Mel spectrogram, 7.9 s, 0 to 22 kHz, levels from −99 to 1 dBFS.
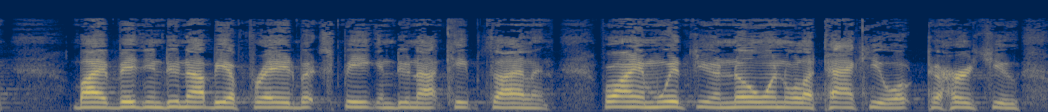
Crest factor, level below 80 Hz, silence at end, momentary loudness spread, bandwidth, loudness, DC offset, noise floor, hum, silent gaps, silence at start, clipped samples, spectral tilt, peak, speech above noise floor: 22 dB; -72 dBFS; 0.05 s; 9 LU; 11.5 kHz; -26 LUFS; under 0.1%; -56 dBFS; none; none; 0.55 s; under 0.1%; -6.5 dB/octave; -6 dBFS; 30 dB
